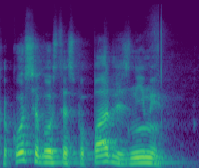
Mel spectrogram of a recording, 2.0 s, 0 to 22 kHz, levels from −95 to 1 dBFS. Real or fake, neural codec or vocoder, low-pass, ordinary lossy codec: fake; autoencoder, 48 kHz, 128 numbers a frame, DAC-VAE, trained on Japanese speech; 19.8 kHz; none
